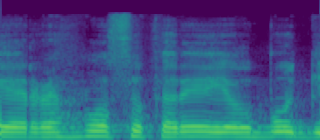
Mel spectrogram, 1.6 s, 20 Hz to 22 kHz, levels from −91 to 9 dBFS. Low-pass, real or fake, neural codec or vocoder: 14.4 kHz; fake; codec, 44.1 kHz, 3.4 kbps, Pupu-Codec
